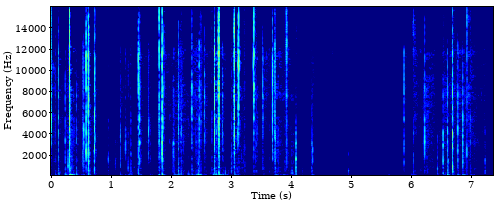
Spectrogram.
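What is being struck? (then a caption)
Thin plastic bag. A thin translucent plastic bag draped over a mesh microphone is pinched by fingertips and then rubbed with both hands, producing dense, close crackling crinkles with a heavy low-end thump. The crinkling runs for about four seconds, thins to a few scattered soft ticks, then picks up again near the end.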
